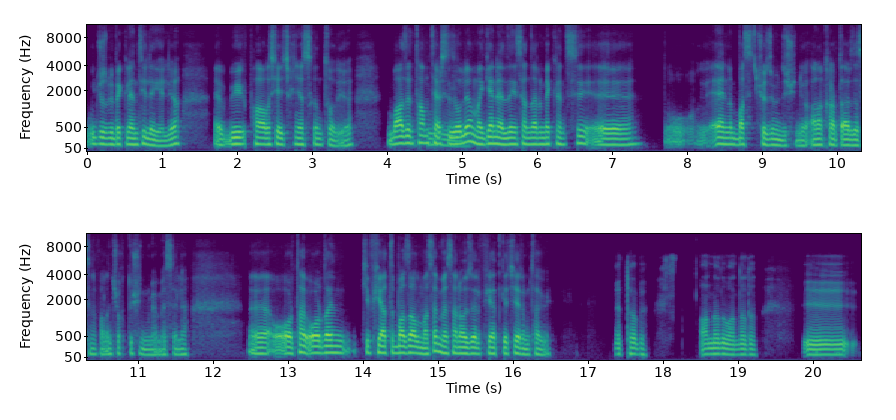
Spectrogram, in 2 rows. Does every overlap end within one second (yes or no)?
yes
